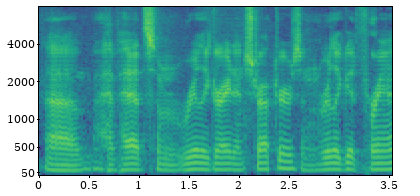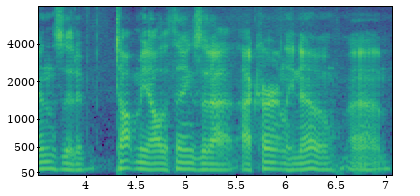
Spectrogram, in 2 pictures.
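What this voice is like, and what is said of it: Kentucky accent. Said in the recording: “born and raised here in Kentucky, right in the middle, if you can't tell by my accent, right in the middle of South Central Kentucky”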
